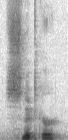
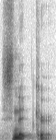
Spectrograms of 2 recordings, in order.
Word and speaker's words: Snitker: to pronounce your name what the corre correct pronunciation of your name is snitker snitker yes yeah snitker I mean technically snitker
